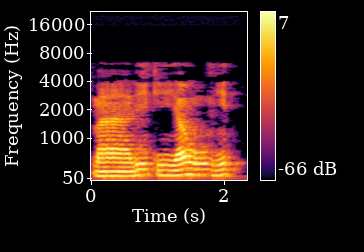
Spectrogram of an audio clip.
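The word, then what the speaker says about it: مَالِكِ يَوْمِ الدِّينِ: Jadi kalau Maliki Yaumiddin, di situ ada huruf dal yang sukun, setelah itu ada huruf dal yang berharokat dengan kasrah. Jadi dibacanya seperti huruf yang double, harus ditekan. Maliki Yaumiddin.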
